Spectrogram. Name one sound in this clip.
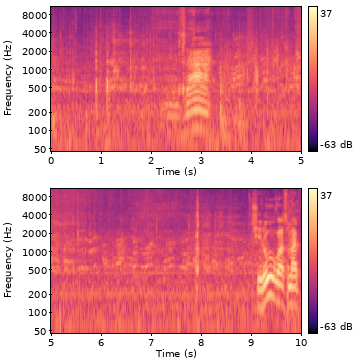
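A knife slices through cooked meat on a wooden board.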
